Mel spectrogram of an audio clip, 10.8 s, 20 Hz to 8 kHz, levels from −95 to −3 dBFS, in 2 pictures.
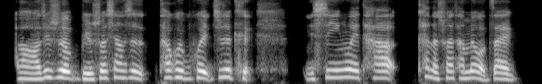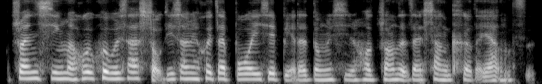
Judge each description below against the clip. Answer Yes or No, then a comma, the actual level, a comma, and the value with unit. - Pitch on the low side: No, high, 210 Hz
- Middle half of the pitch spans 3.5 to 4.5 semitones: Yes, average, 4.0 semitones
